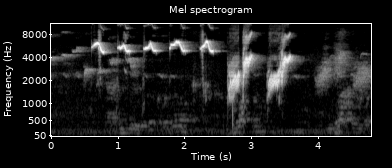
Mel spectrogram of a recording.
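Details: Greater green leafbird of the Sukamade type from Banyuwangi, East Java, singing five sharp whistled notes that slur downward, then two loud harsh rising notes, then a softer buzzy phrase.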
